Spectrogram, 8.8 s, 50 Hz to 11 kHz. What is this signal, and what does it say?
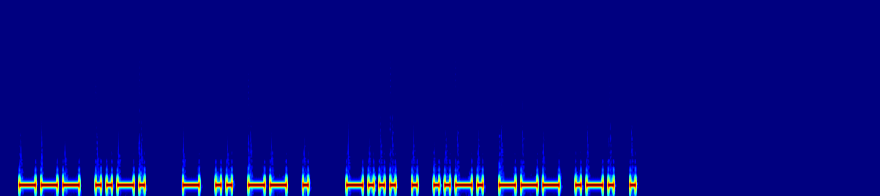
Morse code, heard as a keyed tone, about 22 wpm, 700 Hz. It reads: OF TIME BEFORE
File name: practice / 22wpm / Sets of 6 Words - 22wpm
